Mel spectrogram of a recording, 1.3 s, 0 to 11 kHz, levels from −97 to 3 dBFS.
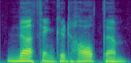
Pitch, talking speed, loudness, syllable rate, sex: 105 Hz, 185 wpm, -17 LUFS, 4.3 syllables/s, male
